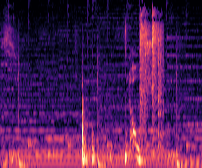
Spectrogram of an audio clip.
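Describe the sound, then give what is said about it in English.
A sudden clattering knock as an object falls off a table, followed by a brief rattle, with people talking and reacting in the background. “It fell off the table.”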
